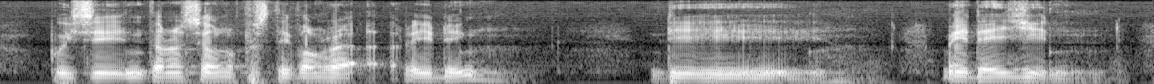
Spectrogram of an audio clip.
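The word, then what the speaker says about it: Medellín: International festival reading di medjin tulisan medelin bacanya medjin Colombia Amerika Latin saya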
